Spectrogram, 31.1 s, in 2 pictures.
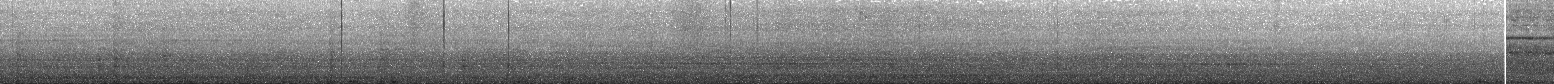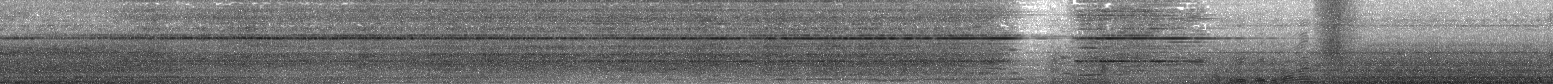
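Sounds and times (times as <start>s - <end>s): passenger train rumbling past: 0.0s - 21.0s, 27.7s - 31.0s
train wheels squealing: 15.1s - 28.1s.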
